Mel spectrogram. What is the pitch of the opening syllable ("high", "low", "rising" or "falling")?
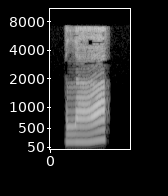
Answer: rising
